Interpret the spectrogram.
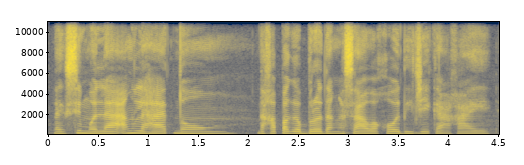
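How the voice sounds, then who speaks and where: A woman's voice: fairly low pitch, flat delivery, normal speed, lightly acted. A woman playing an aggrieved married schoolteacher, narrating her family troubles as a confession in a radio drama. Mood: aggrieved, reflective.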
